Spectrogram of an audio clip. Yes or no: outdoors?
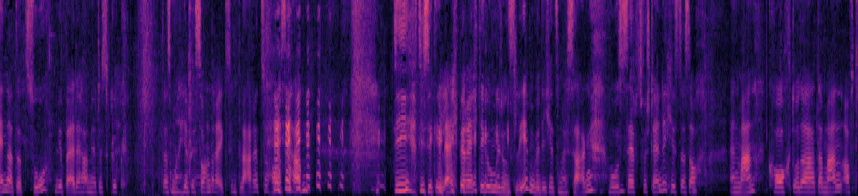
yes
